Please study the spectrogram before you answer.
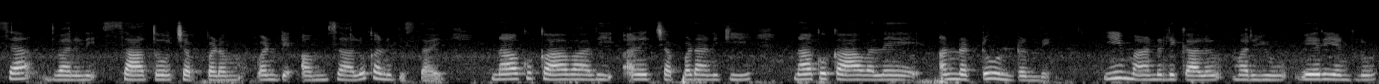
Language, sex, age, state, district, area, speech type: Telugu, female, 18-30, Andhra Pradesh, Nellore, rural, spontaneous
